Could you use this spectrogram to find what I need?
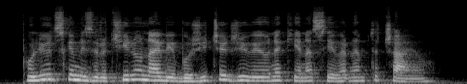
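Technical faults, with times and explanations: Throughout: Opus compression. The speech sounds grainy and rough, with a noisy fizz where clean detail should be, and this is plainly audible. That points to the likely cause, an Opus encoder in its music mode at a low rate, around 24 kbps, filling starved bands with folded or noise content instead of leaving gaps. On a spectrogram the bands stay full but harmonics look smeared and speckled, and nothing appears above 19.8 kHz.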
